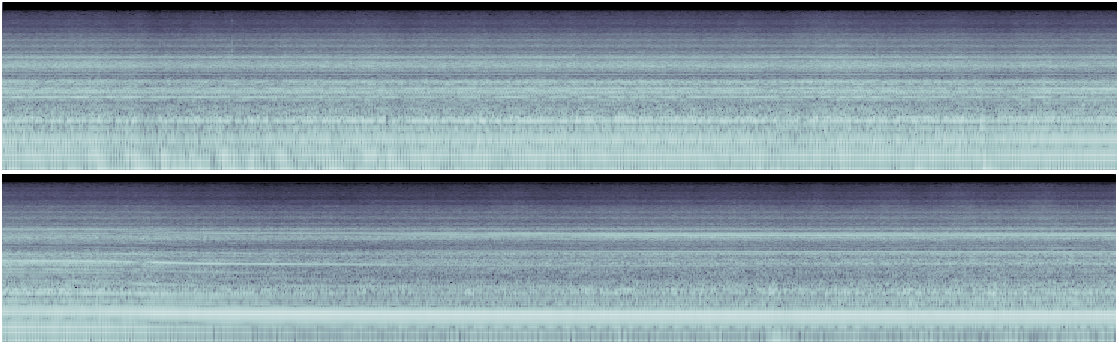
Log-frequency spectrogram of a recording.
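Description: Motorboat engine running steadily at towing speed, over the rush of water churning in its wake. About halfway through, the engine note drops slightly and its low hum grows stronger.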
